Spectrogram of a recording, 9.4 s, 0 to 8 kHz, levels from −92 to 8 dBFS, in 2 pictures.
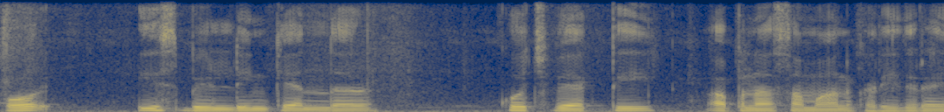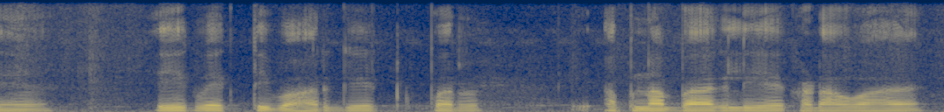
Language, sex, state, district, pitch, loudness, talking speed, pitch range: Hindi, male, Uttar Pradesh, Saharanpur, 115 Hz, -19 LUFS, 145 wpm, 110-125 Hz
